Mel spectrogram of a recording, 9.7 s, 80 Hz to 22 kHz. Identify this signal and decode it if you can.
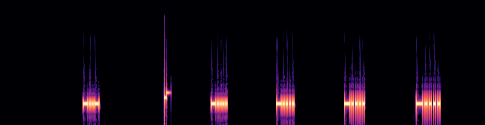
Morse code, heard as a keyed tone, about 38 wpm, spaced as for 8 wpm, 700 Hz. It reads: X 6666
